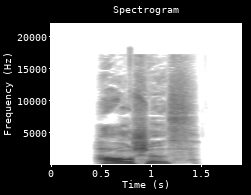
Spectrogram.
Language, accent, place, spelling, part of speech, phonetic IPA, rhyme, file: German, Germany, Berlin, harsches, adjective, [ˈhaʁʃəs], -aʁʃəs, De-harsches.ogg
- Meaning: strong/mixed nominative/accusative neuter singular of harsch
